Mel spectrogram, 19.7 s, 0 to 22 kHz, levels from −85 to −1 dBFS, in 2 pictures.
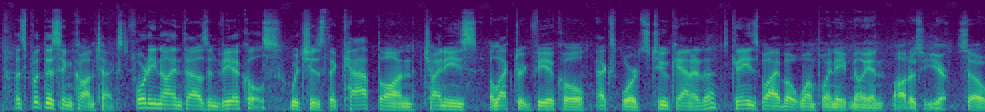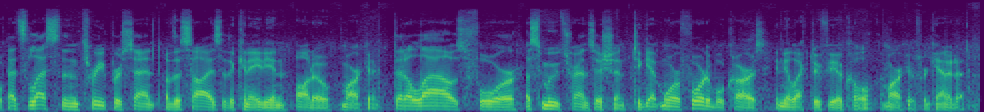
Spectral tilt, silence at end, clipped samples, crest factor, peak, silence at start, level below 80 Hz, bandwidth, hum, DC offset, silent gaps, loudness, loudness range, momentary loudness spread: -5 dB/octave; 0.05 s; under 0.1%; 16 dB; -4 dBFS; 0 s; -52 dBFS; 16 kHz; none; under 0.1%; none; -20 LUFS; 1 LU; 5 LU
